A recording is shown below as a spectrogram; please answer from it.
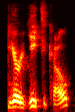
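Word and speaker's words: Agiorgitiko: Agorgitico.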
